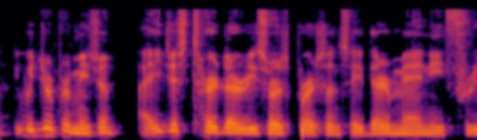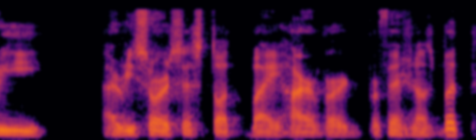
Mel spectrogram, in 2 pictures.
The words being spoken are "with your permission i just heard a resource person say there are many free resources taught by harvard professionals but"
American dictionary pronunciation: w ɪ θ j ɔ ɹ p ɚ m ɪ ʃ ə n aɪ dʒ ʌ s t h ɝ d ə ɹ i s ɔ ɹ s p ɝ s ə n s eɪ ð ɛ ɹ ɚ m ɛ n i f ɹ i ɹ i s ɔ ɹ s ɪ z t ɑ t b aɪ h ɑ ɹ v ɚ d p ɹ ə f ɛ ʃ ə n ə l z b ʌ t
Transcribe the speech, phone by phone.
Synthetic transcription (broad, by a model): w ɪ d j ɔ ɹ p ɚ m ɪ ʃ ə n aɪ dʒ ʌ s t h ɝ d ə ɹ i s ɔ ɹ s p ɝ s ə n s eɪ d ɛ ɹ m ɛ n i f ɹ i ɹ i s ɔ ɹ s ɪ s t ɑ t b aɪ h ɑ ɹ v ɚ d p ɹ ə f ɛ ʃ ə n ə l s b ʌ t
